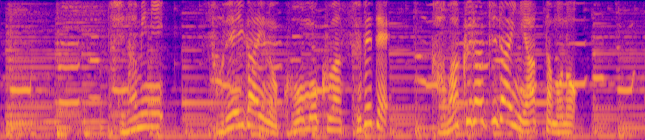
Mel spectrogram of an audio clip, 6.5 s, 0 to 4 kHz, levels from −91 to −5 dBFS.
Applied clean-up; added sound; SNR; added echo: none; none; none; none.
